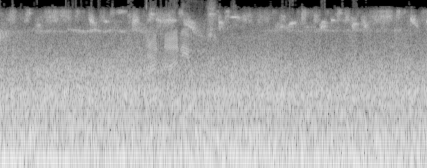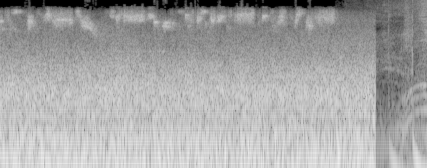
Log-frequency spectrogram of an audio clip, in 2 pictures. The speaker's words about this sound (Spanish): Parece jilguero o pardillo.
